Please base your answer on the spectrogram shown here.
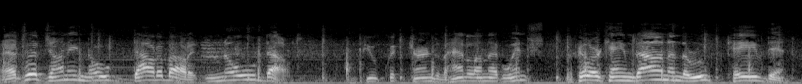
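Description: An actor playing an anxious, insistent small-town American insurance agent in a 1950s radio drama, earnest and pleading, with a husky voice. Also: male voice, a little high, animated, moderate pace, soft background music, close to an everyday voice. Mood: convinced. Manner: earnest, pleading, hesitant under pressure. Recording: dull lo-fi 1950s radio recording.

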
